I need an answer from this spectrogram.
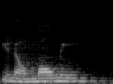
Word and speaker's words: Momi: to name this company, Momi Publishing for Marcus, Odyssey, Malcolm, and Eli. And then I said phonetically, it sounds like mommy.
